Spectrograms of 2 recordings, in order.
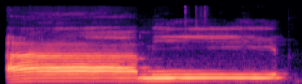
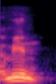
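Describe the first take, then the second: First: The first vowel is drawn out long. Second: The first vowel is short, the m doubled. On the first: The speaker calls it right. "A-nya panjang" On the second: The speaker calls it wrong. "Jangan amin"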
